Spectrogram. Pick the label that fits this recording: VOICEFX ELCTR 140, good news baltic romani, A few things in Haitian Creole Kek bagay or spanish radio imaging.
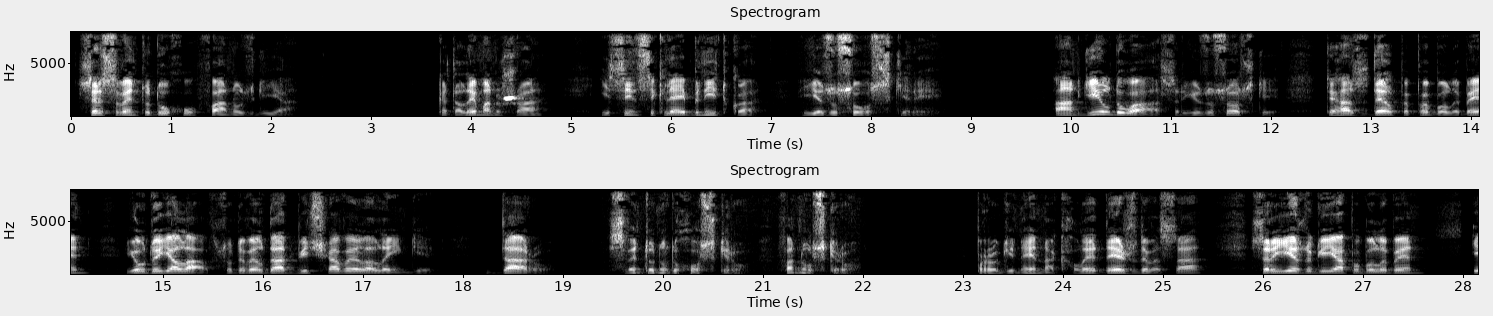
good news baltic romani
